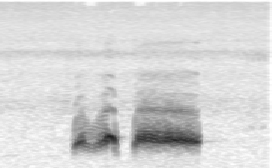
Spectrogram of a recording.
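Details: One coo phrase from an experienced decoy spotted dove used to rouse wild rivals: a brief wavering note, a short gap, then a sustained level hum lasting under half a second.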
